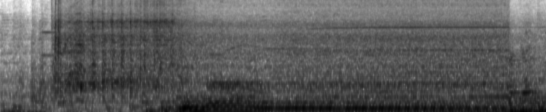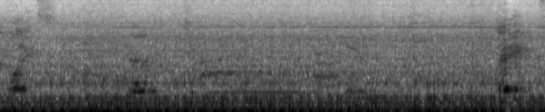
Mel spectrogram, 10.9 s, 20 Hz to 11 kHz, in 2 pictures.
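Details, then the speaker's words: Chrysler Crossfire just after an upgraded 74mm throttle body install, with the MAF sensor accidentally left unplugged: cranks, catches and settles into a lumpy, shaky, stumbling idle. "we forgot to plug in the math sensor so now time make sure uh make sure everything is plugged in"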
